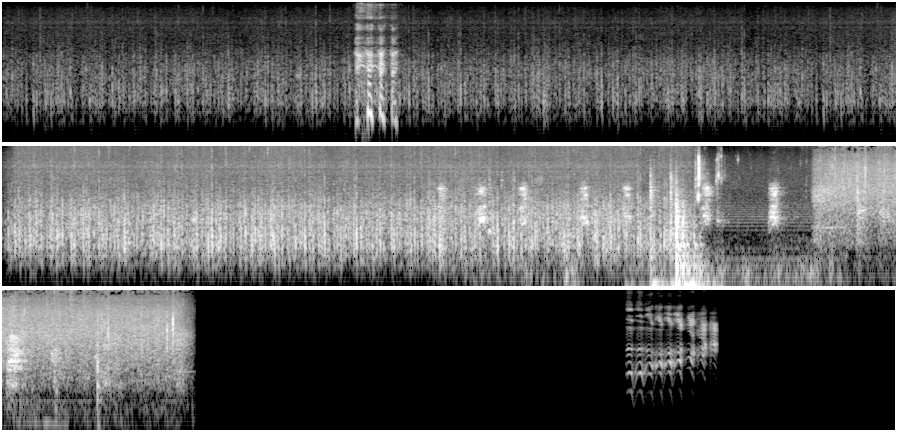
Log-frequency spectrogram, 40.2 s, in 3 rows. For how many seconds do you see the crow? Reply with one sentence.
You can't hear the crow here.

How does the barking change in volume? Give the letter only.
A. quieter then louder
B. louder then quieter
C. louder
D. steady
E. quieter
A.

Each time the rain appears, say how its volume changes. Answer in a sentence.
You can hear the rain from 0.0 to 29.7 s, getting louder.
